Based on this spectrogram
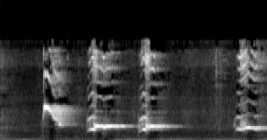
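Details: Greater green leafbird, a lure song copying an eagle's voice: a falling high whistle followed by drawn-out level whistles and a final upslurred note, with a constant low background drone.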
